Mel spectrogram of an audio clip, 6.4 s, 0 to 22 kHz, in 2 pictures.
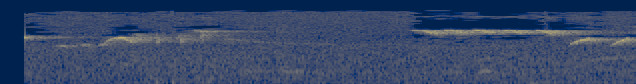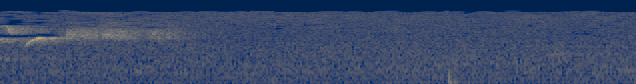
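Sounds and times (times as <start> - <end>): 
blue-and-white flycatcher song: 0.1 - 4.2
low background hiss: 0.1 - 6.3.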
